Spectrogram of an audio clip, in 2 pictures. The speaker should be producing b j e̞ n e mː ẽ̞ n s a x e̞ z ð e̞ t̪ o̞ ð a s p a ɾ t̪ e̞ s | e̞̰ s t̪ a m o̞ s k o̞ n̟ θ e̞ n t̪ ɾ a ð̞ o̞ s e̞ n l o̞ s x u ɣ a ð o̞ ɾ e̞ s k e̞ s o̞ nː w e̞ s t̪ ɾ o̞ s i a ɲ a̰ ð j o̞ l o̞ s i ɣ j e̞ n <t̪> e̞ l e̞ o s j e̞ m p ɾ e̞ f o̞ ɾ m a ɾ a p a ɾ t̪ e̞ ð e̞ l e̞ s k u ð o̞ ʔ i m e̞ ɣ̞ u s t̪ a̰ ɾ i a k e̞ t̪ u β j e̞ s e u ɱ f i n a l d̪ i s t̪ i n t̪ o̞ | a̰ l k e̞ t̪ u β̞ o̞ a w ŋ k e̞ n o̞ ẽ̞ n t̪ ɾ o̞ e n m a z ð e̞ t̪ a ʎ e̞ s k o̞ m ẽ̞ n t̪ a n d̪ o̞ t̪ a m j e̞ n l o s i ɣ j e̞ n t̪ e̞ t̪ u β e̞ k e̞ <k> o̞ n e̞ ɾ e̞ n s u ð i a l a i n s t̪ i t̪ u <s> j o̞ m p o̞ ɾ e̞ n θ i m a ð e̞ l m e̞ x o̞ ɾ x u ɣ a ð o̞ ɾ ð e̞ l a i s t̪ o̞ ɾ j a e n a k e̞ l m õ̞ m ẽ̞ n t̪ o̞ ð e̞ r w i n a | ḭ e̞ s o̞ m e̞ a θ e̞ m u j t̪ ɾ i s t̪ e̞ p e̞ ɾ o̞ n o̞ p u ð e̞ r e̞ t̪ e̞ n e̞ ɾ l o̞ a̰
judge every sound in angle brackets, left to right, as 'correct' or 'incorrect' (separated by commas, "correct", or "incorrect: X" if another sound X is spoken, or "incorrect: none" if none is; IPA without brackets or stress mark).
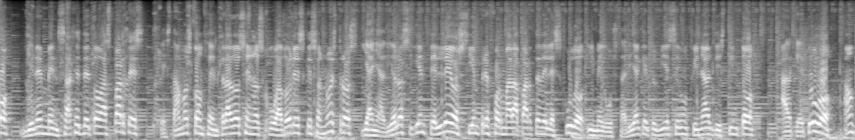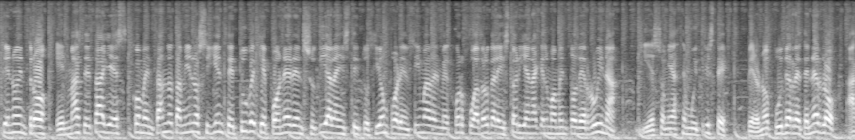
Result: correct, incorrect: p, incorrect: θ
